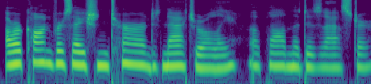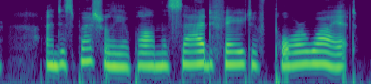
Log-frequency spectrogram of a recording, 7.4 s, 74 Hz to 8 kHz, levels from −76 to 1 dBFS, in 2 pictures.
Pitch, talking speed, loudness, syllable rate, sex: 210 Hz, 130 wpm, -20 LUFS, 4.4 syllables/s, female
